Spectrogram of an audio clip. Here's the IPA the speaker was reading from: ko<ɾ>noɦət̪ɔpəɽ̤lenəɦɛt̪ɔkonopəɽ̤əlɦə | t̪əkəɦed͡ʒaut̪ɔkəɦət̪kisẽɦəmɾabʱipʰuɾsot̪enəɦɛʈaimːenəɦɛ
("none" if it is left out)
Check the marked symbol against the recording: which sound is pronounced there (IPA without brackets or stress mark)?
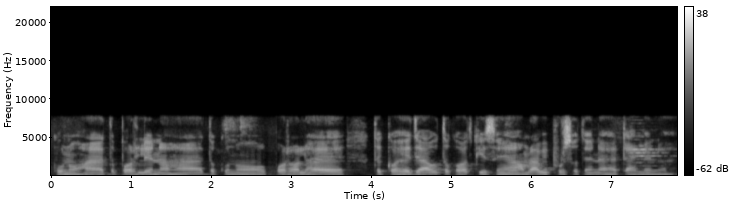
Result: none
